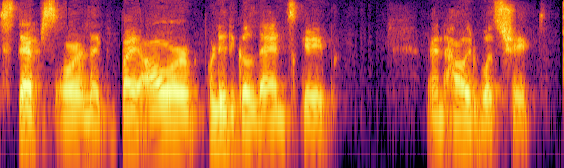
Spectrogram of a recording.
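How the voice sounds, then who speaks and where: This man speaks with a non-native accent. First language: not English. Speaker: political theory lecturer. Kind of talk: lecture. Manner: fast.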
